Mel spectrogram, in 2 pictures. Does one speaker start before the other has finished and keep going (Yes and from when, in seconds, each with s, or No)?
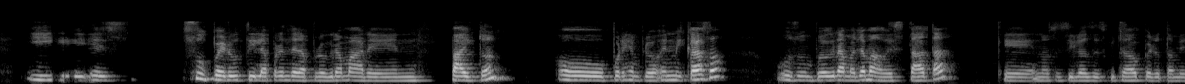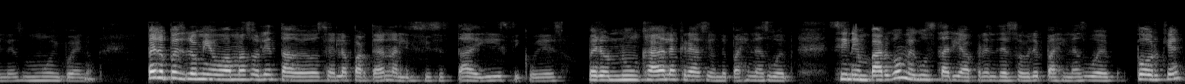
No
